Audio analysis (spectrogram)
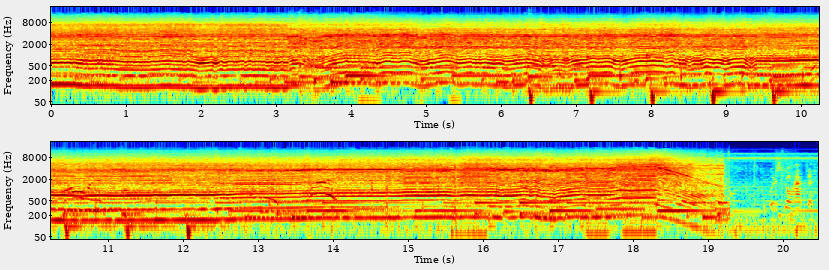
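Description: Chainsaw held at high revs while cutting through a log, a loud continuous buzzing whine lasting many seconds with pitch wobbling as the chain bites, then cutting off abruptly near the end.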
